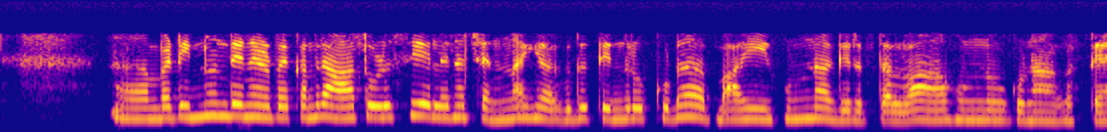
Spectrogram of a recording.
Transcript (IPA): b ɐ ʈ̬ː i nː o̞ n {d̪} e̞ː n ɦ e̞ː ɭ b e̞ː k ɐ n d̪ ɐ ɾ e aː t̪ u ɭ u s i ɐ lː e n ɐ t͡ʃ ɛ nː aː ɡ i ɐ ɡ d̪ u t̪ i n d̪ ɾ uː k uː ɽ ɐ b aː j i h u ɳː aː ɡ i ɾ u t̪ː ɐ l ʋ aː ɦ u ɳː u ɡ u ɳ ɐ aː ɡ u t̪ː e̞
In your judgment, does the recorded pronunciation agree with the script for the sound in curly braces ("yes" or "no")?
yes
